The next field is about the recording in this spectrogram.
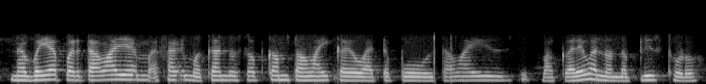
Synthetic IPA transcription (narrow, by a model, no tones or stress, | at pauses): nɐbəjapəɾt̪əʋ̤ãd͡ʒeəsãnimɐkand͡ʒ̪osəbkəmt̪ɐʋ̤ãikəjoaet̪ɐpot̪ɐʋ̤ãibakəɾeʋanonɐpliːst̪ʰoːɽo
